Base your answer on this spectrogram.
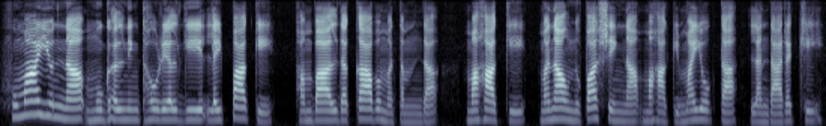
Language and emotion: Manipuri, neutral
